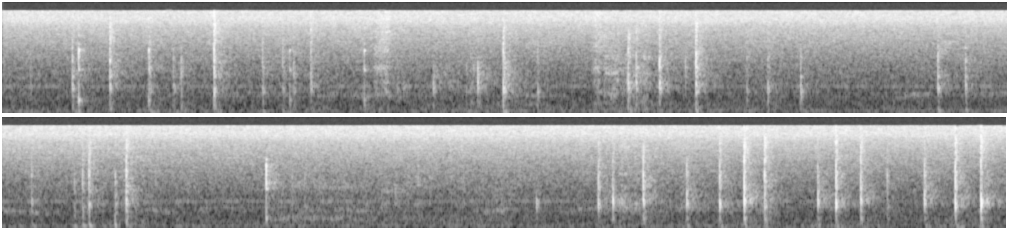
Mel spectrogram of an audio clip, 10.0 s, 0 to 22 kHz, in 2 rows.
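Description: Long nails tap and scratch on a clear pink PVC zipper pouch, a transparent pink vinyl bag lying flat. Quiet, crisp plastic clicks come in irregular bursts with soft scratchy rustles between them, growing denser toward the end. Each tap dies away almost instantly over a faint steady tone near 900 Hz.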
